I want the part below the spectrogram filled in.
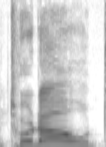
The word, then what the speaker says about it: Trudeau: Trudeau.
